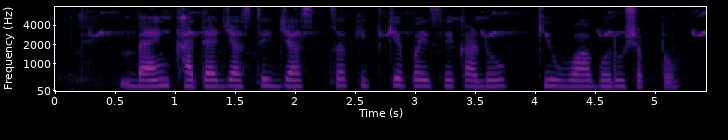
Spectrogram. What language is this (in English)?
Marathi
